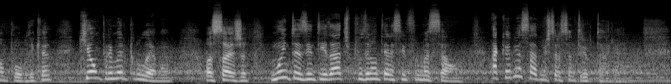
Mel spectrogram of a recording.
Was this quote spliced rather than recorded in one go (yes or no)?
no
